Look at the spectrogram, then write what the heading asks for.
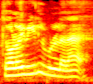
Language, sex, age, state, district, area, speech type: Tamil, female, 60+, Tamil Nadu, Salem, rural, read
